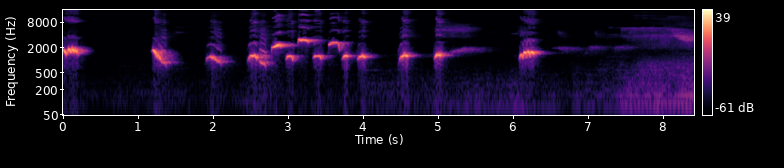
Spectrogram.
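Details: White-rumped shama, lively training song for songbirds: spaced, clear whistled notes, some swooping down and some rising, in an uneven sequence, with a soft rustle at the end.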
